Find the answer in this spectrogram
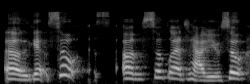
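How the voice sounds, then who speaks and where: A woman's voice: on the high side, lively intonation, normal speed. Effusive Boston woman hosting a podcast. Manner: effusive and enthusiastic, rambling. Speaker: podcast host. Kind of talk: casual interview chat.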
